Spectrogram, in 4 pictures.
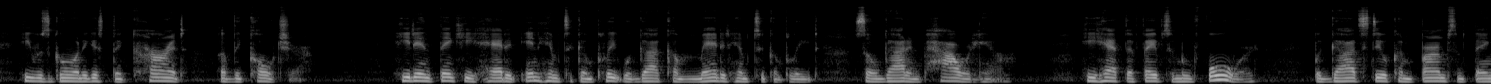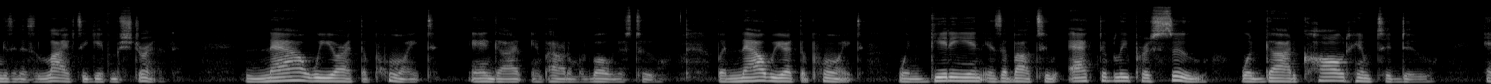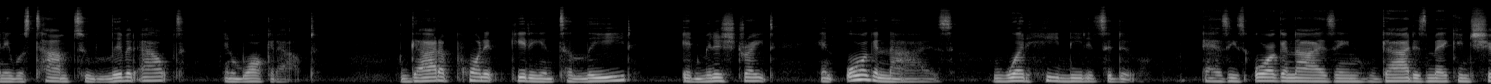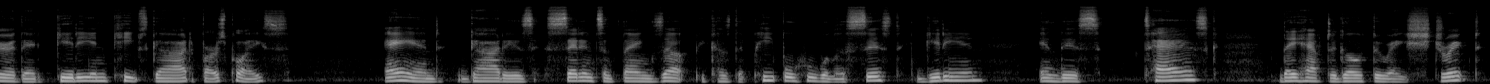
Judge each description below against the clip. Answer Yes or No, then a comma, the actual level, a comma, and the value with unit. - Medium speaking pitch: Yes, medium, 150 Hz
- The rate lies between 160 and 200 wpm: No, average, 145 wpm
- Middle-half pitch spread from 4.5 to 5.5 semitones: No, average, 3.7 semitones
